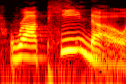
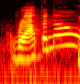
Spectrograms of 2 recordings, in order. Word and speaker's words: Rapinoe: is pronounced Megan Rapinoe instead of Rapinoe?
